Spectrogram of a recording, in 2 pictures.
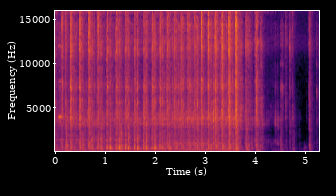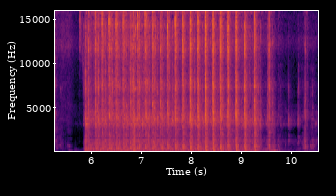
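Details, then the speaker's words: Sewing machine stitching the bottom seam of a lined tote bag: fast, fairly regular clicking through each burst of stitching, stopping between seams. The owner says it clicks like this when it gets dusty inside and needs a dusting. "I have to give my machine a dusting on the inside it's my machine kind of makes that clicking sound when it gets a Dusty inside"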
